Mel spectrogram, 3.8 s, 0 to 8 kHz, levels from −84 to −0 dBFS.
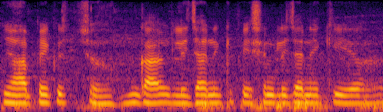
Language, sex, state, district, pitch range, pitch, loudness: Hindi, male, Maharashtra, Gondia, 160-170 Hz, 165 Hz, -18 LUFS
